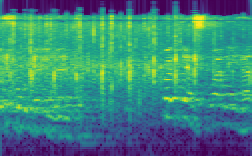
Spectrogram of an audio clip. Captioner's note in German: Menge jubelt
